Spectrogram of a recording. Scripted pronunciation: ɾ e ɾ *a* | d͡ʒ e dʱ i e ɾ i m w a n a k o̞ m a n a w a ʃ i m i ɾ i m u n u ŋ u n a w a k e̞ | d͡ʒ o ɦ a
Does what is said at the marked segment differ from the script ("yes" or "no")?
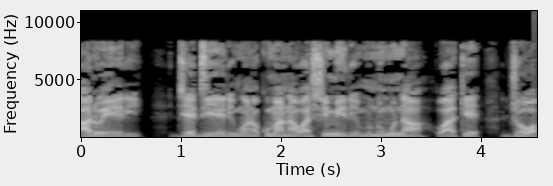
yes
